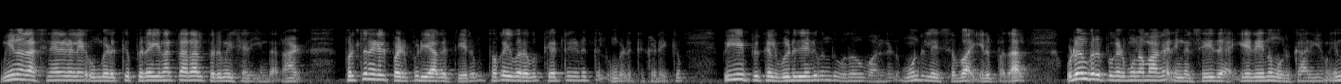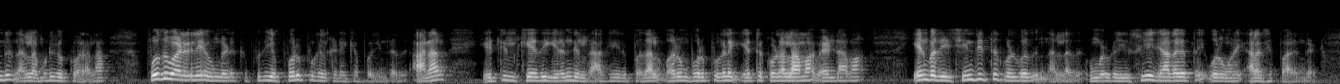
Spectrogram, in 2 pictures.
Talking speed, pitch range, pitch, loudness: 135 wpm, 165-195 Hz, 175 Hz, -20 LUFS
